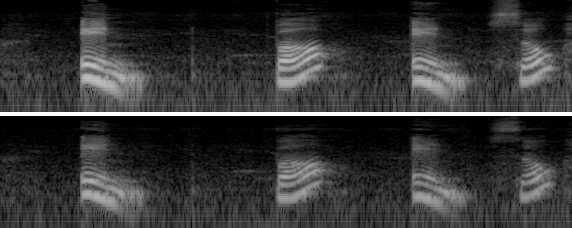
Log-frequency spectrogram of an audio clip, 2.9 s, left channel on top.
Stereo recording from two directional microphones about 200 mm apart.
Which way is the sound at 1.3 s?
40° left (ahead or behind).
